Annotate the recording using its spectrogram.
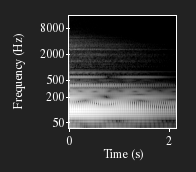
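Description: The final chord of an indie rock song, guitar among the instruments, rings out and fades away steadily.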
